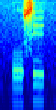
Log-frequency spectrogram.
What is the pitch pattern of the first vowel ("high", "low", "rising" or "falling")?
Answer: low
